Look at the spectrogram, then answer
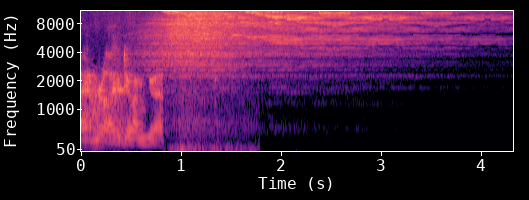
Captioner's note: chimes ringing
